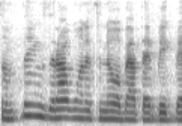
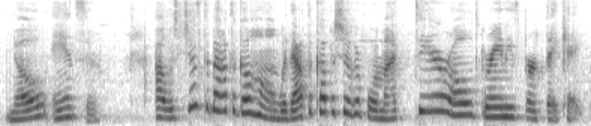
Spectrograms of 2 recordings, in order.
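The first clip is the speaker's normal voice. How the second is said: lively read-aloud as the wolf, a touch louder; story narration; 5 semitones higher, 7 dB louder than usual. Acted. Reading a picture book to children, storyteller voice. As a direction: tell it like the wolf defending himself.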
